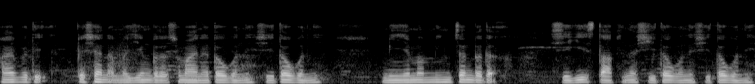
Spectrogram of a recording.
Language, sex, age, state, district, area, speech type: Manipuri, male, 30-45, Manipur, Kakching, rural, spontaneous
